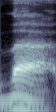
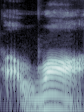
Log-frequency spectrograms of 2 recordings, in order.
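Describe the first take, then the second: First: The consonant sounds thin, without tongue raising. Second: The consonant sounds thick, with the tongue raised. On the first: "Kalau tidak terangkat lidahnya dha jadi dha" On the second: "tapi kalau terangkat dha"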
